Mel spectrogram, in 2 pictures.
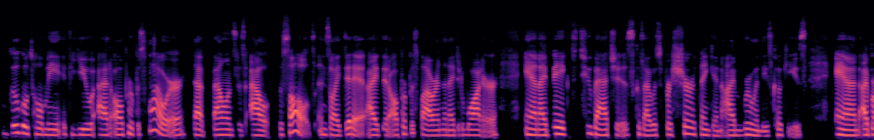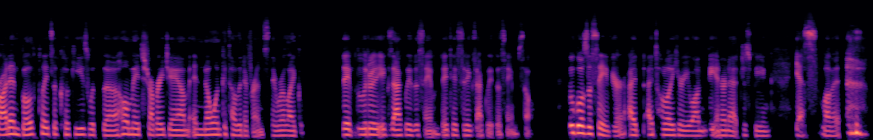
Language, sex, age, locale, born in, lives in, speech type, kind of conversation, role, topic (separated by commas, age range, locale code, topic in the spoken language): English, female, 25-29, en-US, United States, United States, conversation, unstructured, none, How did you first become interested in your favorite hobby?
